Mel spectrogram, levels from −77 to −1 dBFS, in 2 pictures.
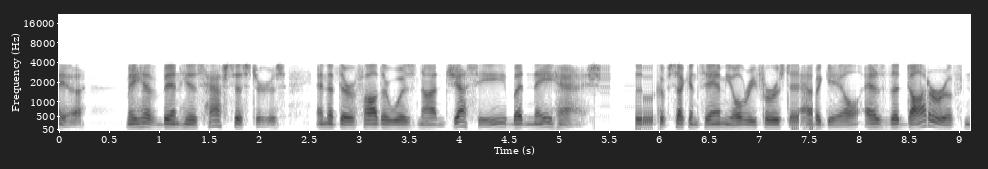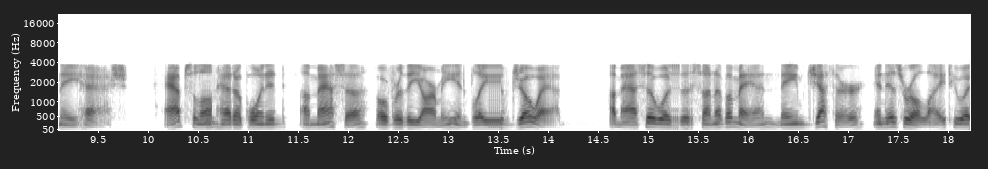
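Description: Around 5.34 to 6.02 s, 7.34 to 7.58 s (before "as the daughter of"), 10.6 s (before "had appointed"), 13.42 to 13.54 s (after "over the army in") and 15.26 to 15.46 s, there's packet loss with the last packet repeated. Dropped chunks get replayed, buzzing roboticly on runs up to 120 ms, which fits 20 ms packets.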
